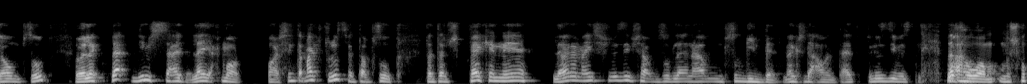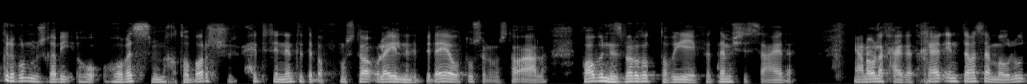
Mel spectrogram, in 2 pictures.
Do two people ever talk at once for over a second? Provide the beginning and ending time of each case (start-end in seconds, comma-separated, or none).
none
